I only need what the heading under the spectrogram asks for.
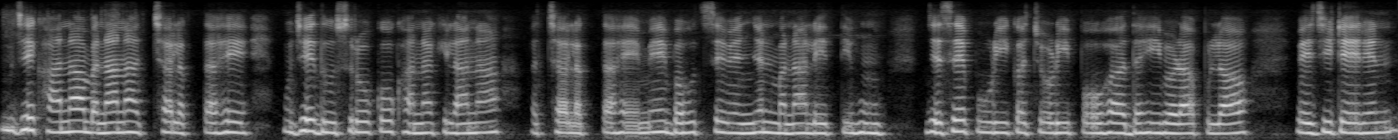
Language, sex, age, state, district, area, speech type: Hindi, female, 45-60, Madhya Pradesh, Ujjain, urban, spontaneous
